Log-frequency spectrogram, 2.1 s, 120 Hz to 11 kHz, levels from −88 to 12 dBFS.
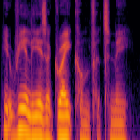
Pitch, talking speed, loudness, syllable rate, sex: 125 Hz, 230 wpm, -16 LUFS, 5.1 syllables/s, male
